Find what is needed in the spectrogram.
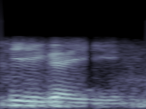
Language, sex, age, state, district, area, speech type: Punjabi, male, 18-30, Punjab, Bathinda, rural, conversation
